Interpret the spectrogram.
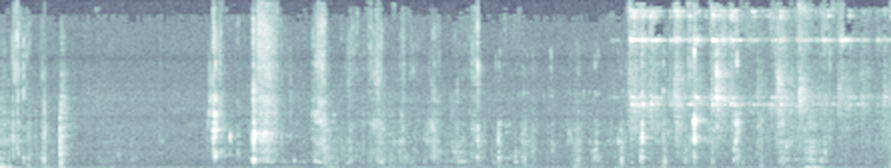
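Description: Faint close-up chewing of fast food: a scattered run of small mouth clicks and soft crunches, the loudest a couple of seconds in.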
